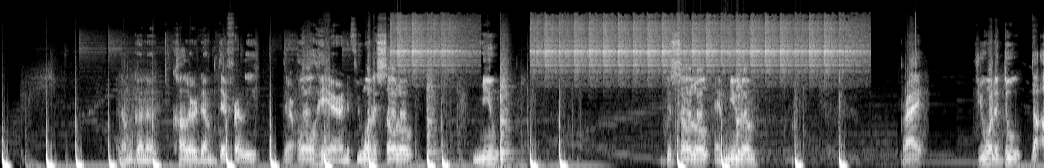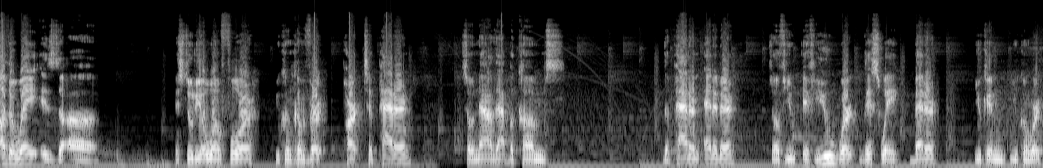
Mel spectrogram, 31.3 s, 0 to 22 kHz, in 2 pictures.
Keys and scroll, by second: 12.5 space.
